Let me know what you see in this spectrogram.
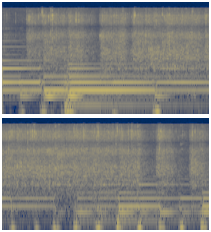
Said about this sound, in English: Right? We're applauding your step of faith. We're applauding God, what he's doing in you.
